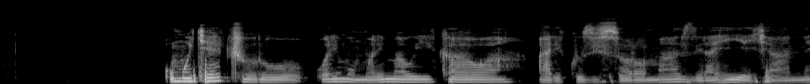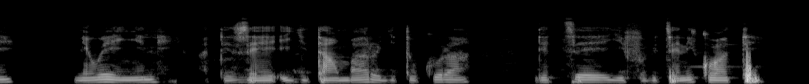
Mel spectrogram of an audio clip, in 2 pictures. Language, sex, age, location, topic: Kinyarwanda, male, 25-35, Nyagatare, agriculture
